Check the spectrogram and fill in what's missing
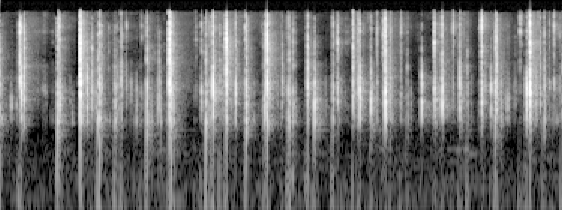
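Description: Long pink nails tap and scratch across the buttons and hollow shell of a black plastic Xbox-style gamepad. The result is a rapid, irregular run of dry, bright plastic clicks with light scratchy scraping, no low end, and no ring after each tap.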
